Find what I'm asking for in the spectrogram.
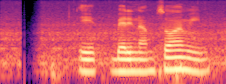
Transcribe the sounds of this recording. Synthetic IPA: et̪̚bɛɾinamsoamin

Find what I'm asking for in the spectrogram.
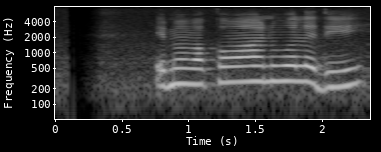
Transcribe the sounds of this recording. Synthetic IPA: eməʋakɐʋaːnuʋələd̪iː

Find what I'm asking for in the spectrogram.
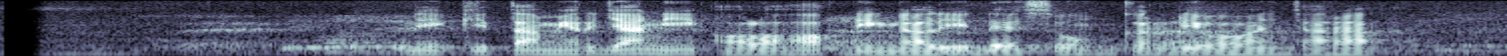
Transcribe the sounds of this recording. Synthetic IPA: nikit̪amird͡ʒaniɔlɔɦɔk̚niŋɡalidɛsuŋkərdiwawaɲt͡ʃaɾa

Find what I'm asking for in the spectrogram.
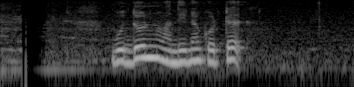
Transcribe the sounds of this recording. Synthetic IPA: bud̪unʋɐnd̪inɐkoʈːə

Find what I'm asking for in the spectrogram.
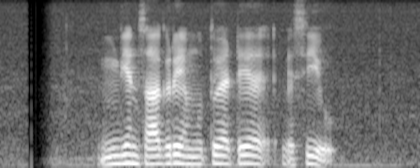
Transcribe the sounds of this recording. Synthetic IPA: ind̪ijənsaːɡəɾejmut̪ujaʈejəʋḛsijṵ

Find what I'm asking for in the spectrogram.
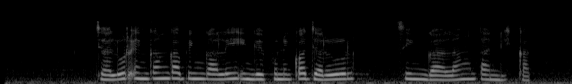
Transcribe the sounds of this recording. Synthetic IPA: d̥ʒ̥ä̤lʊɾeŋkaŋkapiŋkaliiŋɡɪhpunikɔd̥ʒ̥a̤lʊrsiŋɡalaŋt̪andikat̪̚

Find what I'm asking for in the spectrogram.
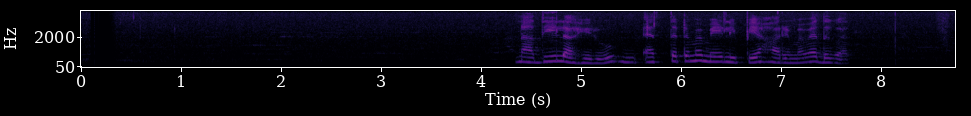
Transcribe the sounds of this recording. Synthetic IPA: nad̪iːlaɦiɾuæt̪ːəʈəməmeːlipijəɦaɾiməʋæd̪əɡat̪̚ː

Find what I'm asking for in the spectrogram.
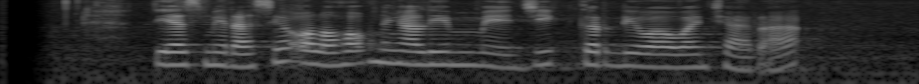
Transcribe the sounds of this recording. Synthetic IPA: t̪iasmiɾasiʔɔlɔɦɔk̚niŋalimɛd͡ʒikːɨrdiwawaɲt͡ʃaɾa

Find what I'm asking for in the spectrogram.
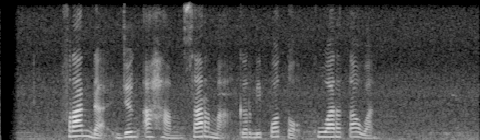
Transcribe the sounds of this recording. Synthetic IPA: fɾanda̰d͡ʒɨŋahamsarma̰kɨrdipɔt̪ɔ̰kuwart̪awan

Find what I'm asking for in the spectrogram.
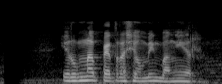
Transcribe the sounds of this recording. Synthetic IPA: iɾuŋnapɛt̪ɾasiɔmpɪŋbaŋɪr

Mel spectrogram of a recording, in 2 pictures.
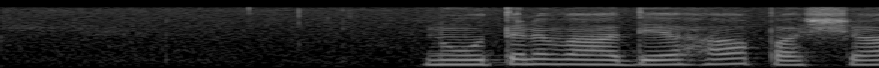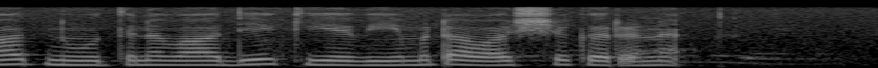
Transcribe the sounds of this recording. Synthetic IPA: nuːt̪ənəʋaːd̪əjəɦapaʃjaːt̪nuːt̪ənəʋaːd̪ijəkijəʋiːməʈəaʋaʃjəkəɾənə

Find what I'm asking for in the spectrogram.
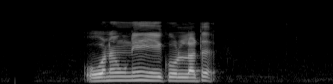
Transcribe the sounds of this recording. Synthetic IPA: ʔoːnəuneeːkolːaʈə

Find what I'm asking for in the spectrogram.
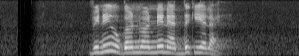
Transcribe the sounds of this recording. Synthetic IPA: ʋineuɡanʋanːenæd̪ːəkijəlaj

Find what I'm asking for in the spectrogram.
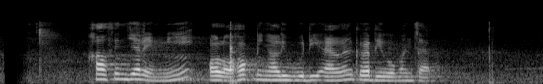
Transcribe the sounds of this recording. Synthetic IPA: kalfind͡ʒɛɾɛmiɔlɔɦɔk̚niŋaliwudialənkərdiwɔpaɲt͡ʃar

